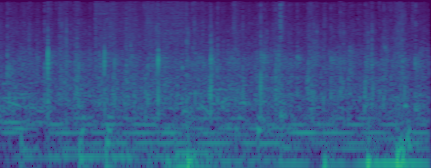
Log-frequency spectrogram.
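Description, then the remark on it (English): An audience in a church claps their hands, a steady wash of scattered claps with a few heavier low thumps breaking through, at a moderate level and with no talking over it. “Clap your hands.”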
